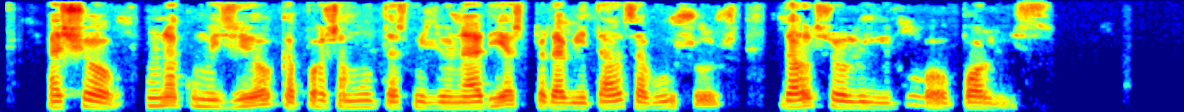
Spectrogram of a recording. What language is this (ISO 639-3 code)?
cat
